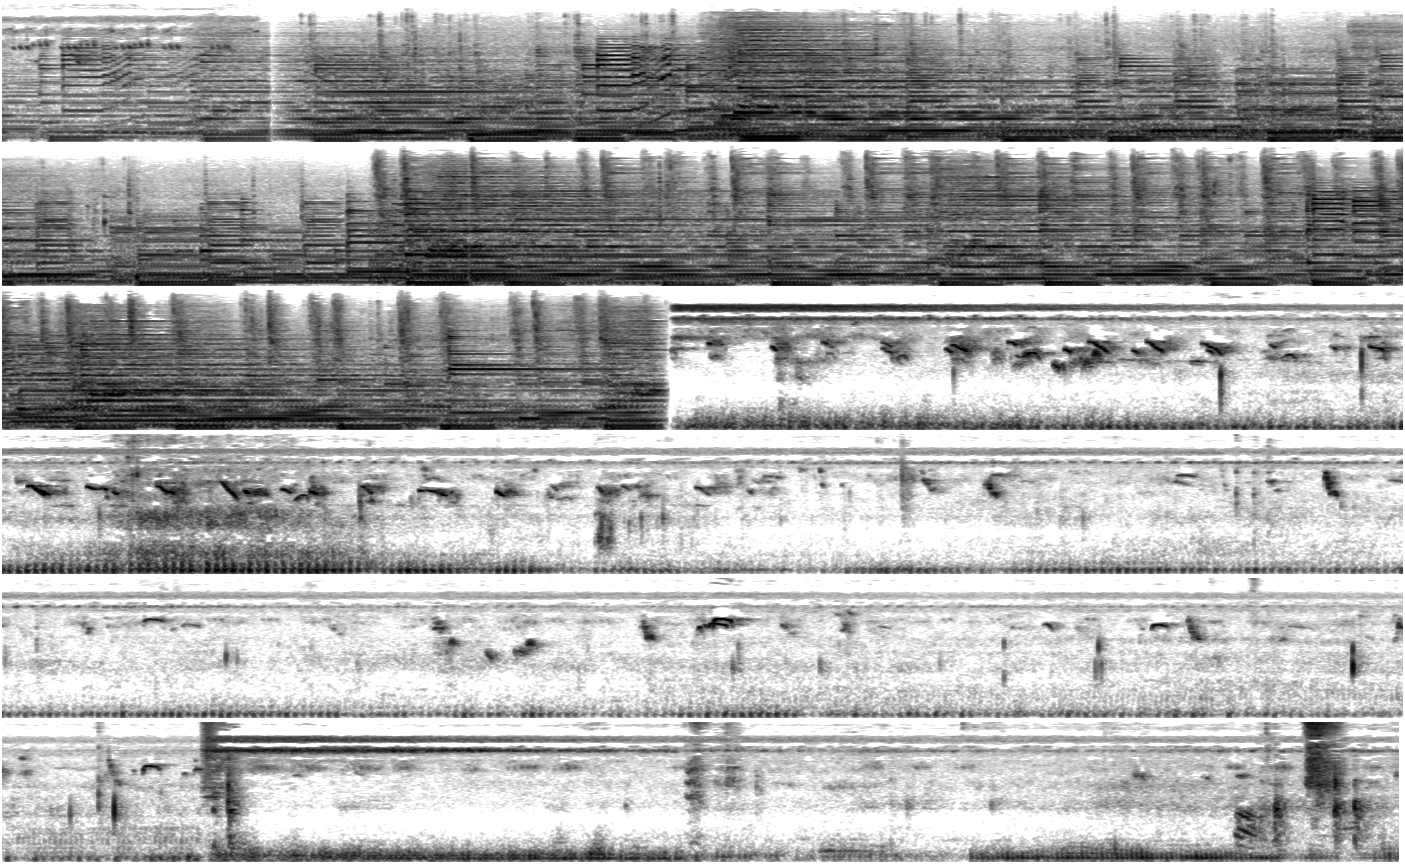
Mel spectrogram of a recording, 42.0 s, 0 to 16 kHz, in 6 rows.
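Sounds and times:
small birds chirping: 0.0s - 3.7s, 16.7s - 42.0s
high-pitched hum: 0.0s - 21.4s, 35.8s - 41.6s
low rumble: 17.3s - 42.0s.

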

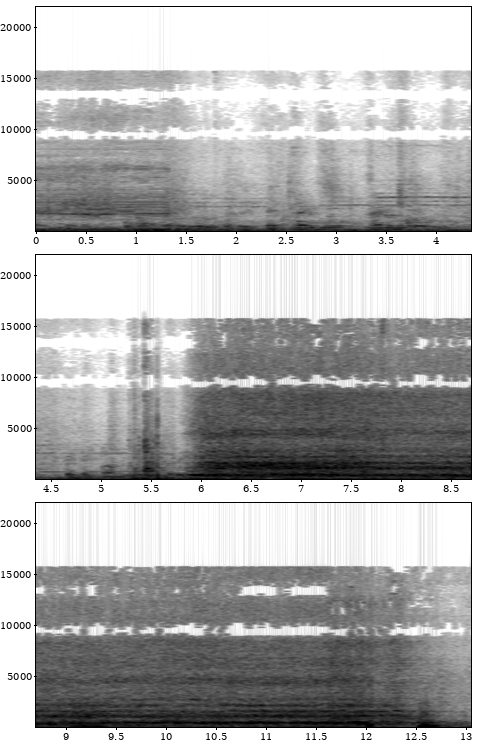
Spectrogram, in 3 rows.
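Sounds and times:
hair dryer running: 5.8s - 12.8s.

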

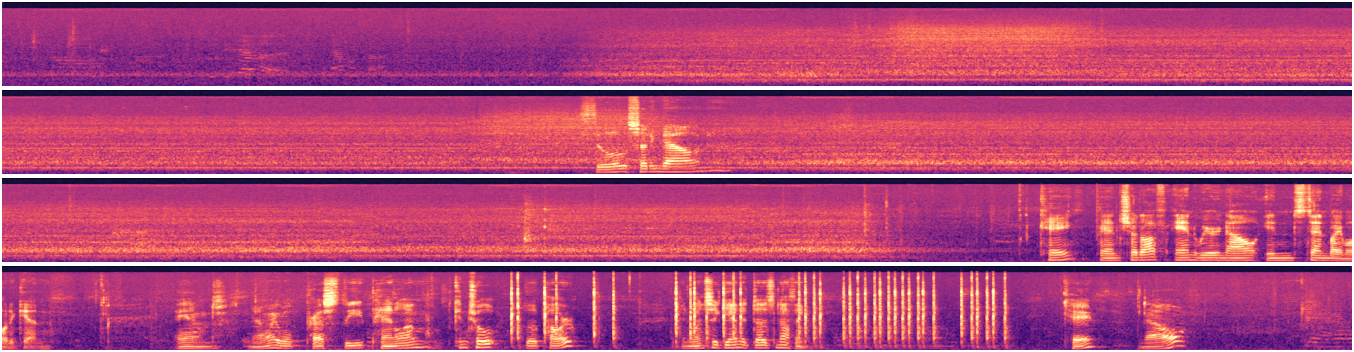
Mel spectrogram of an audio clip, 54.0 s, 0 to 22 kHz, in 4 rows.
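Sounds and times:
projector cooling fan whirring: 0.0s - 54.0s.

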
